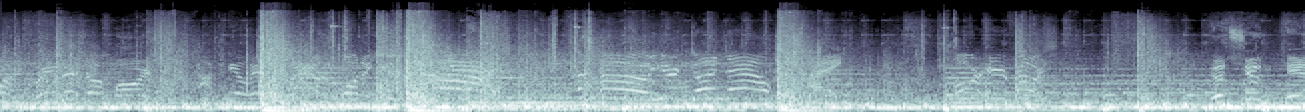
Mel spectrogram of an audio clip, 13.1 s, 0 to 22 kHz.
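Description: Repeated loud gunshots ring out in a Western-style gunfight in Red Dead Redemption 2, scattered across the scene over game music and voices.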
